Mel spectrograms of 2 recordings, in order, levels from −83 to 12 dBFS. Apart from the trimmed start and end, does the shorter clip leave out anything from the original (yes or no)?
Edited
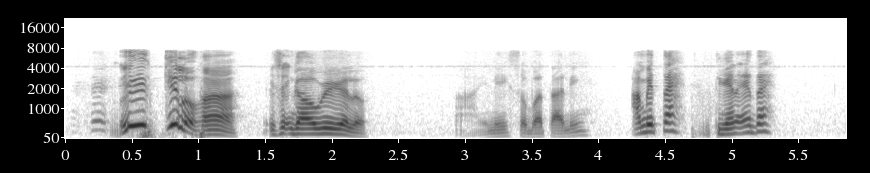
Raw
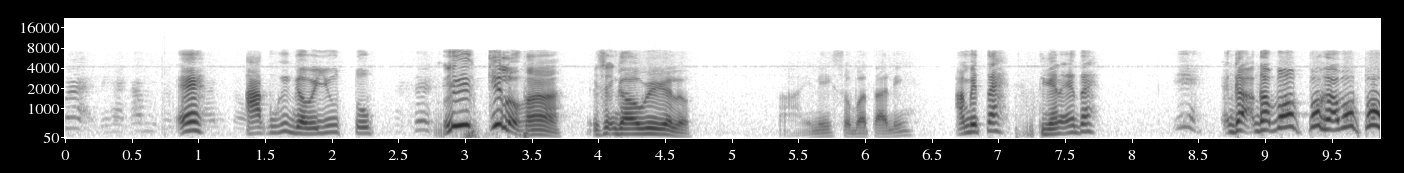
no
